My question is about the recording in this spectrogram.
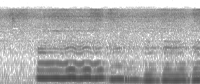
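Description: A woman humming a short tune with vibrato, starting about half a second in: one held note, then a lower one.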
